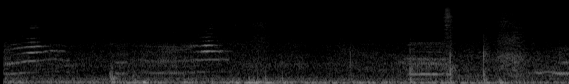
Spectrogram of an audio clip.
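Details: Domestic cats, a calico-mix kitten and a cream Minuet, meowing in short, harmonic calls spread through the recording: one near the start, another around two seconds, then a pair later on, all over a steady low rumble.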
